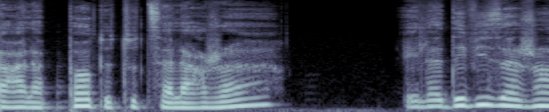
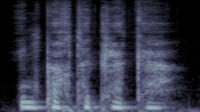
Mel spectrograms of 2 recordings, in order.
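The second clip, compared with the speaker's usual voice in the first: chuchoté; 9 dB quieter than usual. A narrator's reading. Tension du récit, chuchoté.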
